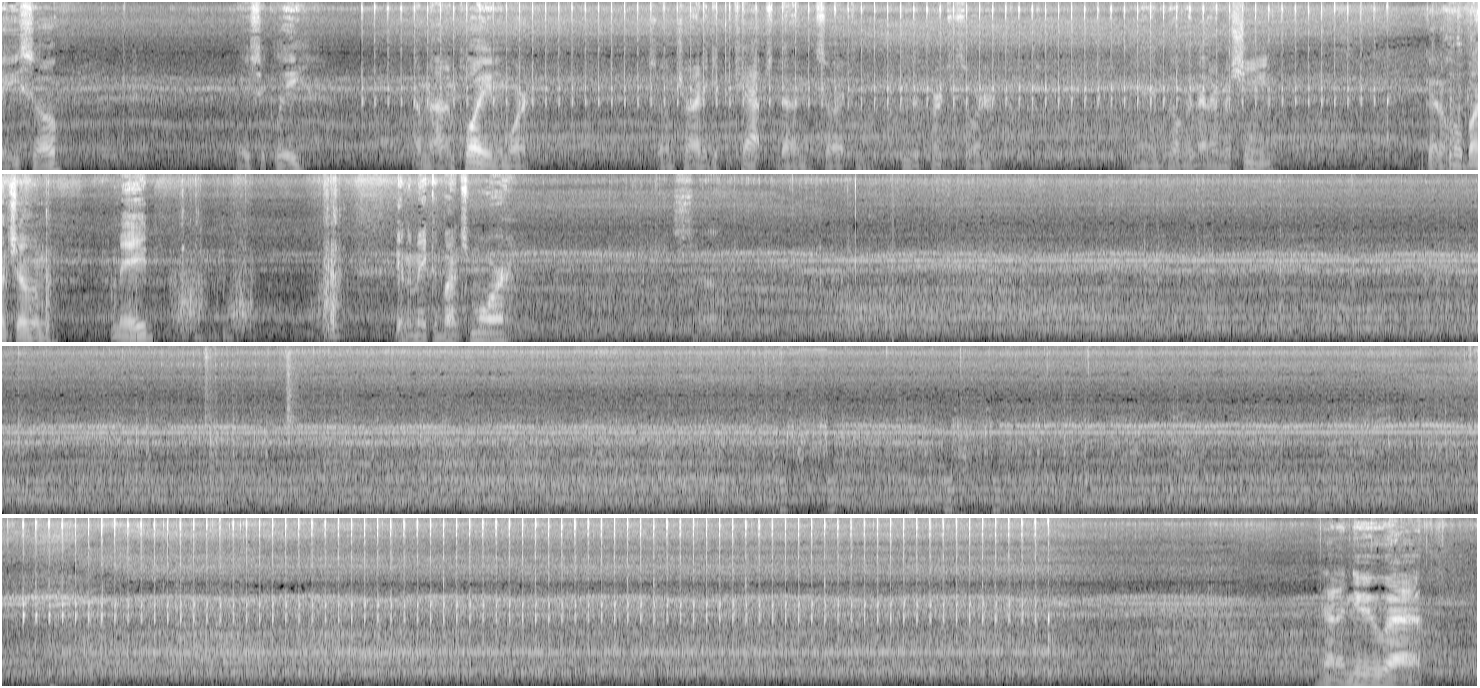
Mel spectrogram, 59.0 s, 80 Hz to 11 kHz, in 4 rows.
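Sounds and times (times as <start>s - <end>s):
thin steady whine: 0.0s - 59.0s
three d printer hum: 0.0s - 59.0s
fast even ticking: 3.6s - 13.9s, 44.4s - 54.8s.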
